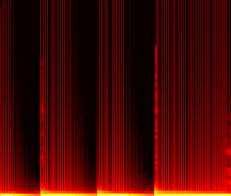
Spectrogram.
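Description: A bass guitar plays a low E note in sustained, evenly spaced plucks, each ringing out and decaying before the next, clean, loud and close with no talking.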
